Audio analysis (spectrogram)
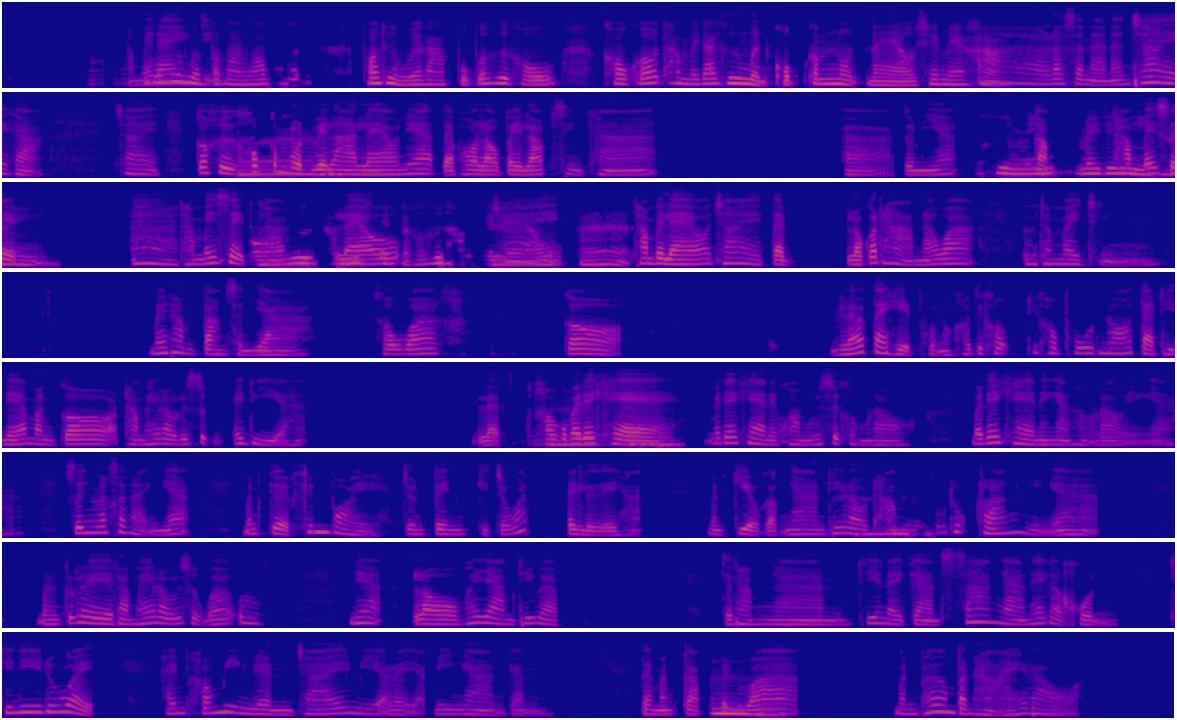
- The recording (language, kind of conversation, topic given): Thai, advice, ทำอย่างไรดีเมื่อรู้สึกเบื่อกิจวัตรแต่ไม่รู้จะเริ่มหาความหมายในชีวิตจากตรงไหน?
- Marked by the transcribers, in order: tapping; other background noise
